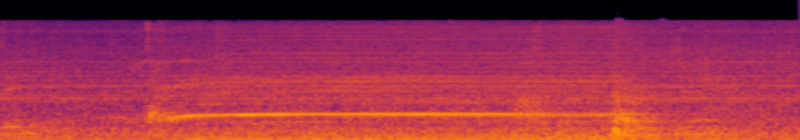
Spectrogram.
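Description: Removal truck's electric tail-lift pump running: a steady whine that rises briefly to its pitch about three-quarters of a second in, holds for a little over two seconds, and stops with a short knock.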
